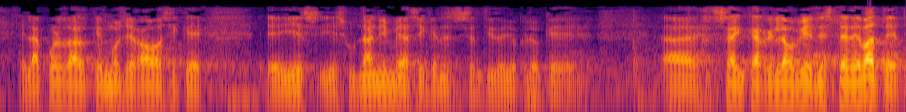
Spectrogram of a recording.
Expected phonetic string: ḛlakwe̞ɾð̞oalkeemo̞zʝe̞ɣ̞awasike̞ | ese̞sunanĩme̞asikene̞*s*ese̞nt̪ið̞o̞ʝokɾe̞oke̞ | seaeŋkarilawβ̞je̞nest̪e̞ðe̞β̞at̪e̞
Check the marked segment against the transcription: correct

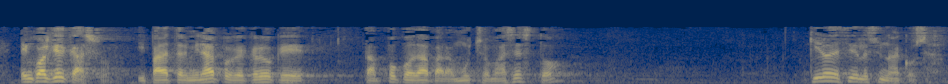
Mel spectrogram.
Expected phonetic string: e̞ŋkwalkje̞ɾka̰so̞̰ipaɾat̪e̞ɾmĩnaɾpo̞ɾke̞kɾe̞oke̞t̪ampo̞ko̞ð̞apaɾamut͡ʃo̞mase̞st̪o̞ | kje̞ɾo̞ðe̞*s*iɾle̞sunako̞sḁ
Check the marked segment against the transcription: incorrect: θ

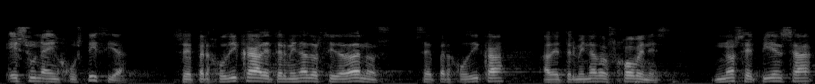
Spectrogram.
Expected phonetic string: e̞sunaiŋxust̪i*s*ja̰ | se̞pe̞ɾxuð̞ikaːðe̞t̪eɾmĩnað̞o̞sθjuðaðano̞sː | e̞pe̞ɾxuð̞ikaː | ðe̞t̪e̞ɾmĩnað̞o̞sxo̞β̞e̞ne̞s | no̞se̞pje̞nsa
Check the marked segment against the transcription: incorrect: θ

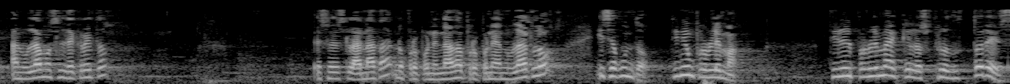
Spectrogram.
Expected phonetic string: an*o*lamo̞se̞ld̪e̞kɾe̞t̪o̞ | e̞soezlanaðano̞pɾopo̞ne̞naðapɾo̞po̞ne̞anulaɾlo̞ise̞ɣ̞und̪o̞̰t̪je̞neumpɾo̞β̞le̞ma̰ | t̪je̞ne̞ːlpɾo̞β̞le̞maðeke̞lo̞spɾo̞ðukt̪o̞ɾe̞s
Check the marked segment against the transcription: incorrect: u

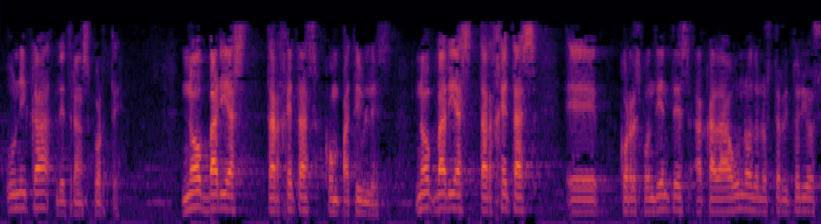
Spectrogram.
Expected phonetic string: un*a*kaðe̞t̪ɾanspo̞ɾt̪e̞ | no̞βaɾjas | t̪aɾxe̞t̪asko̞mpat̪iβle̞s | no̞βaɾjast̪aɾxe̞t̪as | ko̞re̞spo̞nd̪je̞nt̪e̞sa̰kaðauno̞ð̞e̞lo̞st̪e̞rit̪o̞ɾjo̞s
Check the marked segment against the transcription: incorrect: i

